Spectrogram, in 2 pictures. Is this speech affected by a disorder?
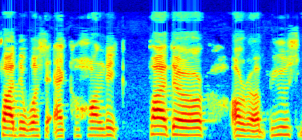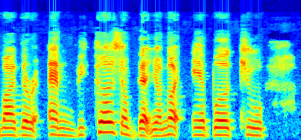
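Yes: cleft lip and palate; congenital cleft lip and palate splitting into nose.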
